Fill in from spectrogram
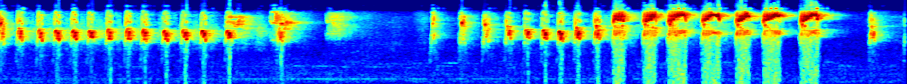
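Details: Female Oriental white-eye chattering in full ngeriwik song: quick, evenly repeated high chirps in steady runs, a brief pause, then louder, sharper chips toward the end.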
